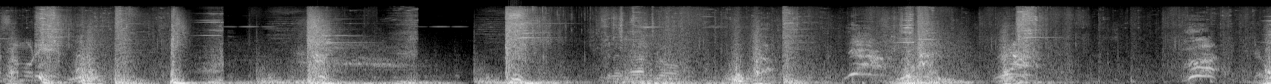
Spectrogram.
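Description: A man grunts and shouts with effort.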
